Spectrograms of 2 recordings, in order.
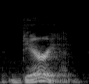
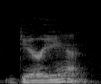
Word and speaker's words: Darien: would say and we think of it as Darion but actually it is named darianne that is how the locals pronunciate their names and I didn't even know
